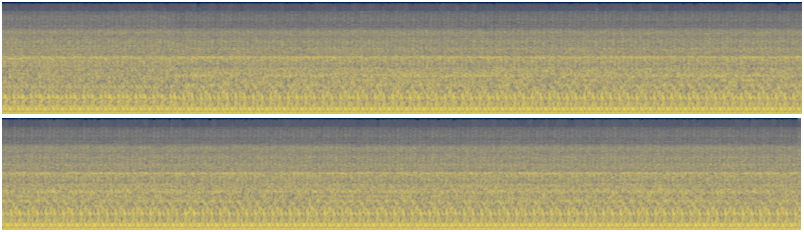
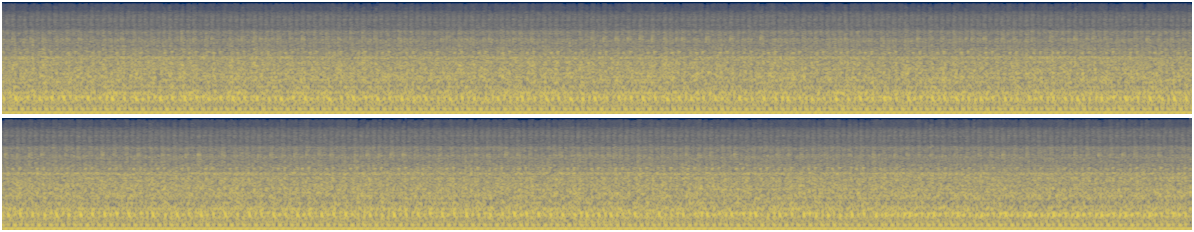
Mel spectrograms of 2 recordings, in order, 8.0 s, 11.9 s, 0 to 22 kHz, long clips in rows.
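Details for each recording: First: Rebuilt Isuzu 4BD1T diesel in a Hitachi EX120 excavator, first start, around 1250 rpm, still warming (about 100°): steady even idle, no rattle or knock after loose rear bolts were tightened; smooth and healthy. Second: Rebuilt Isuzu 4BD1T diesel in Hitachi EX120-2 excavator, first start and break-in, intake off, idling: loose metallic rattle from rear, suspected loosening bolts; after tightening, no rattle at about 1250 rpm.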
